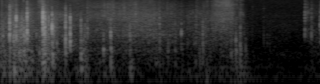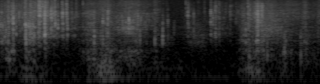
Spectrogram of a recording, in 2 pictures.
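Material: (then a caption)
Plastic. Gloved hands squeeze and rub a large, full, yellow printed plastic bag of garden soil that is open at the top. The result is bright, dense crinkling and crushing bursts, with a brief quiet pause partway through before the crinkling resumes.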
